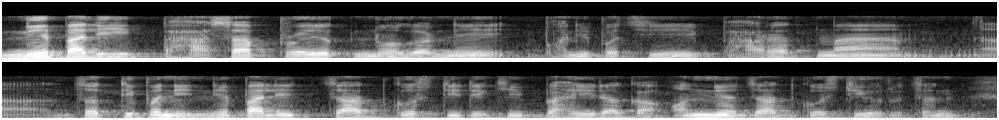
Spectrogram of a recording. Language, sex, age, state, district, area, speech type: Nepali, male, 30-45, West Bengal, Darjeeling, rural, spontaneous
